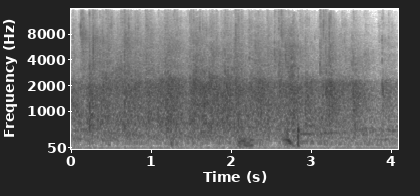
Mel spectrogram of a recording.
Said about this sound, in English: Give him a clap.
